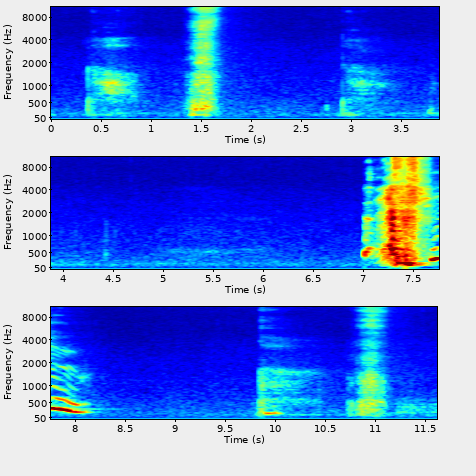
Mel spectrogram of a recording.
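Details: Several soft sneezes and one loud sneeze with a brief voiced trail, muffled as if into a handkerchief; sneezing.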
